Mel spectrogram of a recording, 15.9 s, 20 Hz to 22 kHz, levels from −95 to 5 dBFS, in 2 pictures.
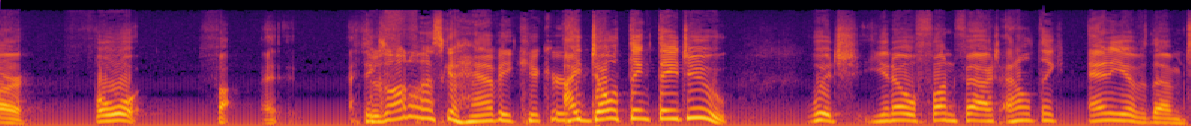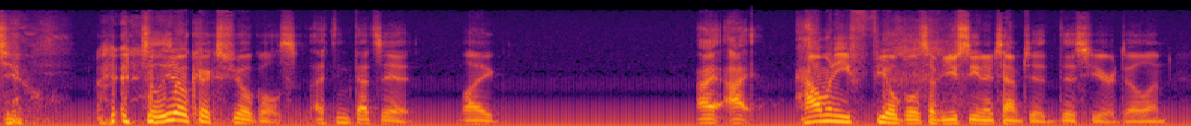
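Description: Speech runs under two faults that last the whole recording. The first is video or display buzz: a steady buzz at 59.94 Hz with hash riding above it, plus a thin whine at 15.7 kHz, all sitting around 20 dB below the speech. A screen or video cable is coupling into the audio path, putting the picture's field rate and line rate into the signal. What separates it from ordinary mains hum is that 59.94 Hz fundamental, just off a clean 60 Hz, together with the line-rate tone near 15.7 kHz, which power-line hum never carries. The second is hard clipping. The speech is driven about 10 dB past what some stage can pass, so its peaks are sliced flat, and a small share of the samples, roughly one or two percent, land on that ceiling. The flat tops throw harmonics far up the spectrum, heard as harsh crackle and fuzz on the louder syllables. Unlike soft saturation or a limiter, which round peaks off gently and keep the tone fairly smooth, this distortion is abrupt and gritty, appearing only on the peaks that cross the limit.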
